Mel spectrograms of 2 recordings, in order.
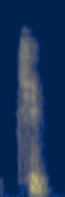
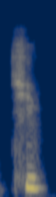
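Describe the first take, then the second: First: The final consonant sounds like a P. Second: The final consonant sounds like a B. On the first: The speaker calls it right. "Biap dibaca P. ... Tapi chip" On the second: The speaker calls it wrong. "Bukan chip"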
